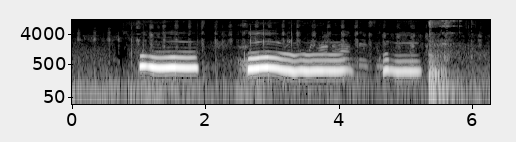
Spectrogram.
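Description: A dog whines loudly and close by in drawn-out, wavering cries.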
